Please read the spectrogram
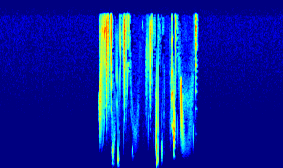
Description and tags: a simple and bouncing solid yet flexible grain
stretch, delay, bounce, grain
